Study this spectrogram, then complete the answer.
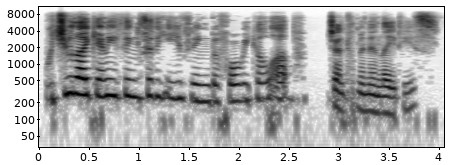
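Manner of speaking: high, soft, sweet hostess voice; kindly older lady. Acted. Barmaid asking guests if they want anything, kindly older lady. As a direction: offer service in a gentle motherly voice. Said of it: "very kindly looking older lady comes out".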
